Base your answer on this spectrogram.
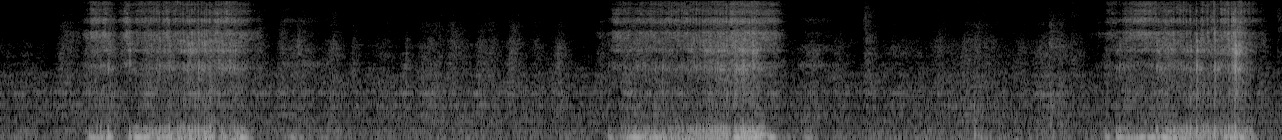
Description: ASMR snoring sounds to sleep well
